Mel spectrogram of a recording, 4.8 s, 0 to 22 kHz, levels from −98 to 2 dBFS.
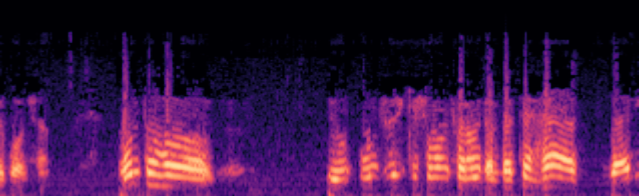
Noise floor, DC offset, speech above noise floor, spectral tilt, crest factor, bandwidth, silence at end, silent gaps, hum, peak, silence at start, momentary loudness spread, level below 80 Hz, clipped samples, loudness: -62 dBFS; under 0.1%; 49 dB; -6.5 dB/octave; 14 dB; 5.4 kHz; 0.05 s; none; none; 0 dBFS; 0 s; 12 LU; -54 dBFS; under 0.1%; -13 LUFS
